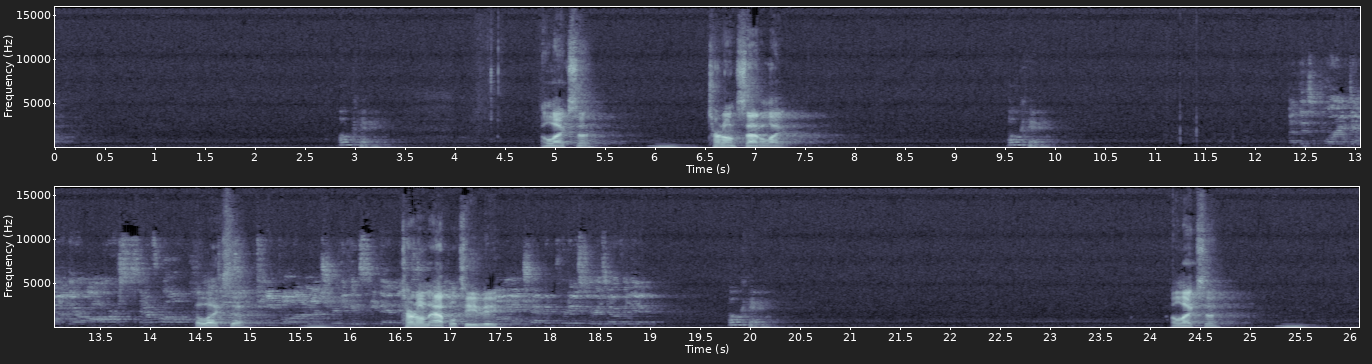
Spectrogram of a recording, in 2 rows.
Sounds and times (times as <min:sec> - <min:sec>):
Speech: 0:02.9 - 0:03.4, 0:09.6 - 0:10.0, 0:12.4 - 0:19.1, 0:19.8 - 0:20.3, 0:24.2 - 0:25.5.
